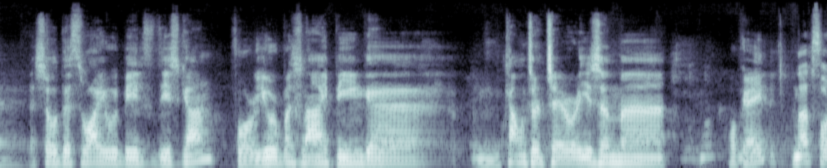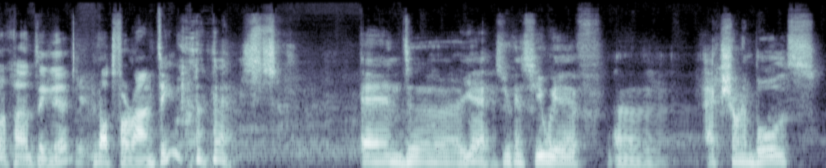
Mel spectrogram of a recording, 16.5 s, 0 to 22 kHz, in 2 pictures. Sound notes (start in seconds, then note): 9.9 laughs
